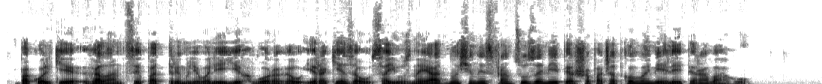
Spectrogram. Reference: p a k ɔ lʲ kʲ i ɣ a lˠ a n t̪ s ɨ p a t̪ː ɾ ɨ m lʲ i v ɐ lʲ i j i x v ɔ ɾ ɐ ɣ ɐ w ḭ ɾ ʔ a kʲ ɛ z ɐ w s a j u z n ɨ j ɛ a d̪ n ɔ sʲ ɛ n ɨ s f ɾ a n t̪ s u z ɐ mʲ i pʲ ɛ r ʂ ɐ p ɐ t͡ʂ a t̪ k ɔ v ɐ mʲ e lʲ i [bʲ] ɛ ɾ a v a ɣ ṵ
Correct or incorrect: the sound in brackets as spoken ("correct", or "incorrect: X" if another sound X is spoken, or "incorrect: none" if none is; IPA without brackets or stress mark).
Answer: incorrect: pʲ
